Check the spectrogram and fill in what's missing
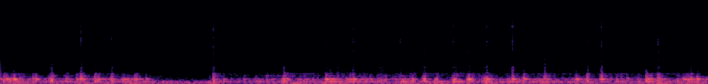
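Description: Fingertips and short nails of both hands scratch the hollow domed steel mesh grille of a large desktop condenser microphone. Rapid, continuous scratching and tapping produces dense, boomy low rumble broken by sharp, bright clicks. A brief airy rustle sits around the two-second mark.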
